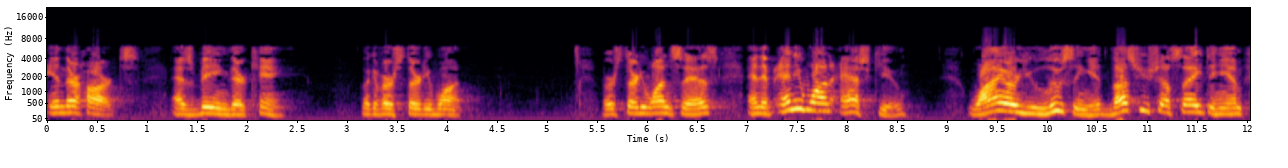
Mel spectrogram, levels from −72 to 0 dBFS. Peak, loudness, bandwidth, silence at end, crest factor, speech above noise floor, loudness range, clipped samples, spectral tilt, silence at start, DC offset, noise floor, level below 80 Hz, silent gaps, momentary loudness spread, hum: 0 dBFS; -12 LUFS; 10.5 kHz; 0 s; 12 dB; 38 dB; 7 LU; 0.4%; -5 dB/octave; 0 s; under 0.1%; -50 dBFS; -50 dBFS; none; 14 LU; none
